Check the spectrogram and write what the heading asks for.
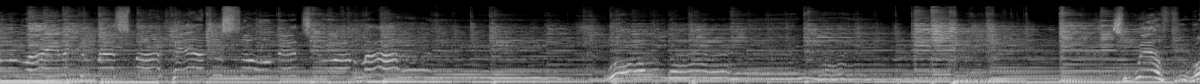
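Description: Amplified acoustic-electric guitar, a Wechter Pathmaker Elite, playing an instrumental passage: a lead melody of wavering, bent notes over sustained chords that change every few seconds, with a fast downward slide near the end.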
